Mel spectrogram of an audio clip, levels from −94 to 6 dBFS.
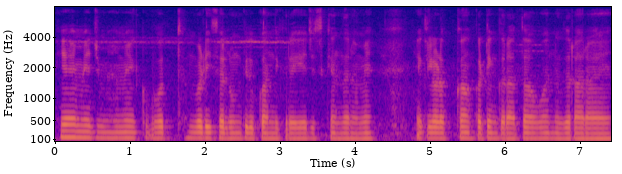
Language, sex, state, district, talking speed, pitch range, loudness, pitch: Hindi, male, Goa, North and South Goa, 195 wpm, 115-125 Hz, -33 LUFS, 120 Hz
